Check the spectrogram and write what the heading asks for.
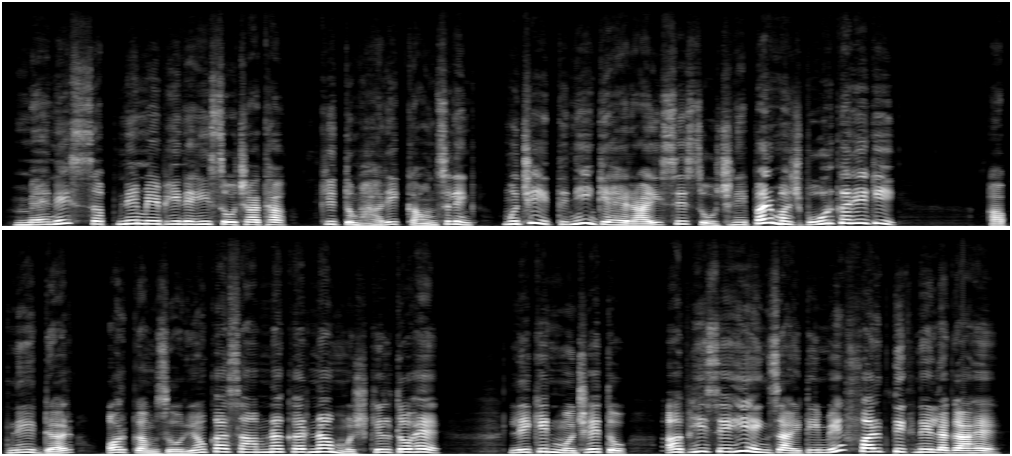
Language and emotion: Hindi, surprised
